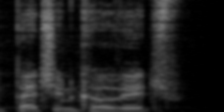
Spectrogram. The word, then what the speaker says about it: Pechenkovic: Well, it depends on like how it's just what syllable you're emphasizing, right? So like it is. I just that's how I say it, but I've heard people in my own family that say Pechenkovic.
